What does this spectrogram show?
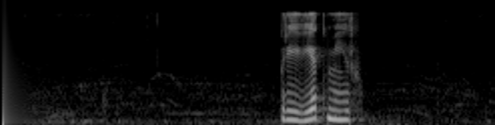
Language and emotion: Russian, neutral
